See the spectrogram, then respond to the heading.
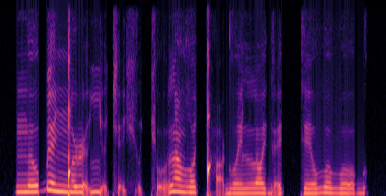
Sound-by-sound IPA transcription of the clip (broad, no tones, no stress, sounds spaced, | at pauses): ŋ ə o̯ ɓ ɛ e̯ ŋ͡ǃ o ɭ ə̰ ʎ ə̰ c ḛ ç o̰ c o̰ l ɑ̃ ʁʷ ɪ ǃʰ ɑ̰ ɡ o e̯ lː ɔ e̯ ɡ ɛ̰ e̯ kː e o̯ v o v o ɡ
